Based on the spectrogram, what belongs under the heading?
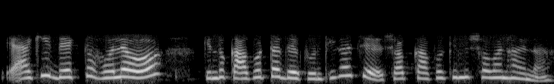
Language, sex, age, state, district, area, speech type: Bengali, female, 45-60, West Bengal, South 24 Parganas, rural, conversation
